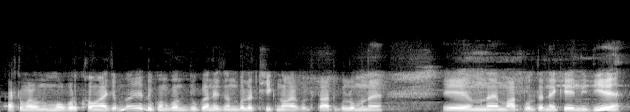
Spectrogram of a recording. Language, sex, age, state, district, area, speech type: Assamese, male, 45-60, Assam, Dibrugarh, urban, spontaneous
